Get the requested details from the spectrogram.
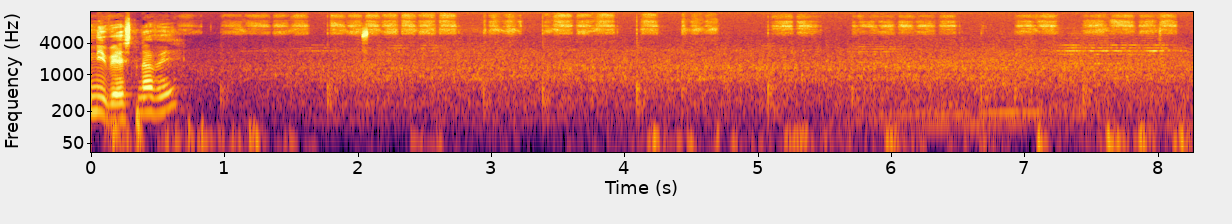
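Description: A marker squeaks on a board.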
